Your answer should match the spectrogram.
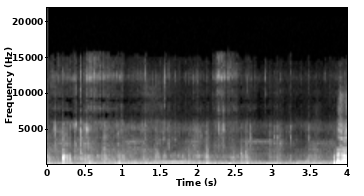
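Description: Quiet ambience on a small fishing boat: a low steady rumble, with a faint hum about one to two seconds in and a soft knock about two and a half seconds in.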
